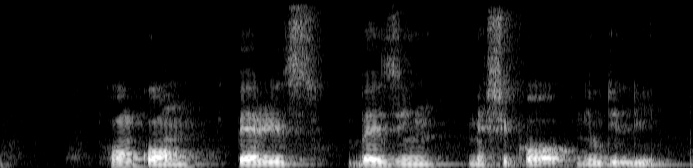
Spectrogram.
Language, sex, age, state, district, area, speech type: Manipuri, male, 18-30, Manipur, Tengnoupal, rural, spontaneous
